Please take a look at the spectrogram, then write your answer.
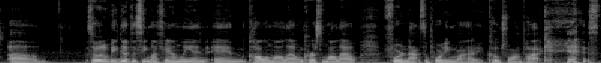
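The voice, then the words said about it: Pittsburgh accent. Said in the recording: “you hear my accent that I struggle with every single day. The Pittsburgh ... the Pittsburgh accent is very interesting ... it's like a cross between down South Carolina and South Central LA, Compton, California ... it's really weird”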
